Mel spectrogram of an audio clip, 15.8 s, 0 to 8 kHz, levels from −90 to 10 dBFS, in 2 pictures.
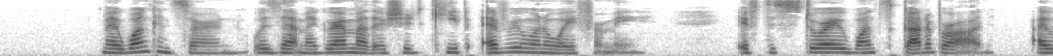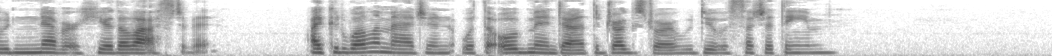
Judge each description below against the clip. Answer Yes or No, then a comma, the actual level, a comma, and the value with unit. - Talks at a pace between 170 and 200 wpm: Yes, average, 175 wpm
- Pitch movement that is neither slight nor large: No, narrow, 1.9 semitones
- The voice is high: Yes, high, 195 Hz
